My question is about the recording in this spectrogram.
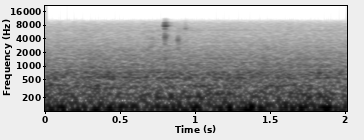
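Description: A couple of faint computer mouse clicks about a second in, as a cell range is selected, over a steady low hum of room and microphone noise.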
